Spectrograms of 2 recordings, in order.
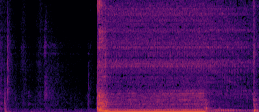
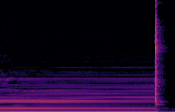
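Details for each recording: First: Garbage disposal that wasn't spinning/humming after years unused, repaired and reinstalled: clean steady low hum about two seconds then smooth spin-down, no leaks; normal running. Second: Garbage disposal unused for years, run after resetting its tripped built-in breaker. The motor cannot turn and hums steadily for a few seconds, then the built-in breaker trips again with a snap: a seized, stalled motor.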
